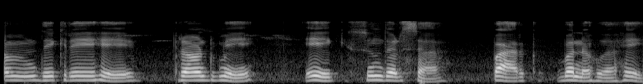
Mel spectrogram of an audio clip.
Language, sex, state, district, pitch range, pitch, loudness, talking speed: Hindi, female, Odisha, Malkangiri, 170-195 Hz, 190 Hz, -18 LUFS, 120 wpm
